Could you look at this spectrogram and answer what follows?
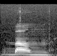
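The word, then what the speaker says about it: bóng: The pronunciation and spelling, but the first word in southern Vietnam is pronounced bom, as if it was B-O-M.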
